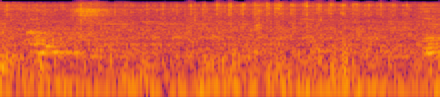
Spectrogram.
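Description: Several go-kart engines idling together on the starting grid: a steady, even rumble with faint voices over it.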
